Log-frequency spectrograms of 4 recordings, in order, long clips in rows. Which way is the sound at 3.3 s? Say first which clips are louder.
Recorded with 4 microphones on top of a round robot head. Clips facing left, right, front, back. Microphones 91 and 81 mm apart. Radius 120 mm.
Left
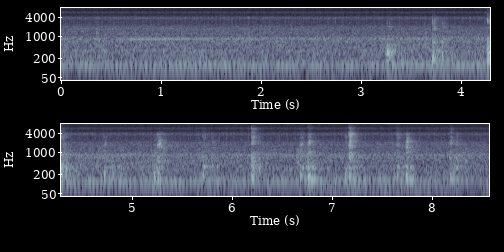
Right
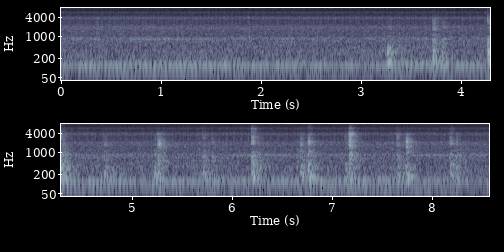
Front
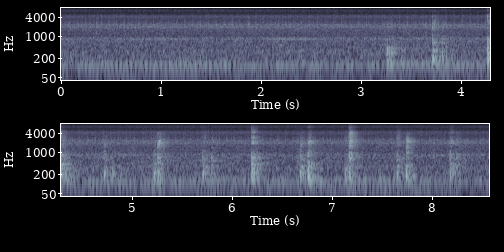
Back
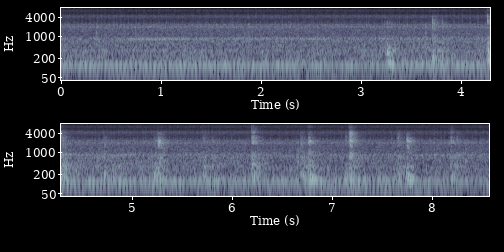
Left 4 dB, even; 85° left.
